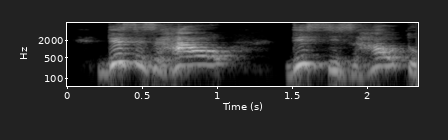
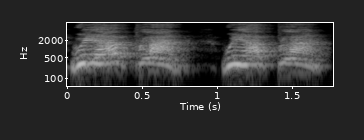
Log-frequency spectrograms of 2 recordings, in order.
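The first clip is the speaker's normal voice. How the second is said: mock shouted boast; 6 semitones higher, 3 dB louder than usual. Mock answer to strategy question.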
